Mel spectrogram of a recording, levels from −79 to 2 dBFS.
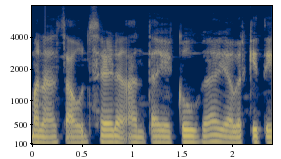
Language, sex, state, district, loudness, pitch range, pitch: Telugu, male, Andhra Pradesh, Visakhapatnam, -19 LUFS, 120-130 Hz, 125 Hz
